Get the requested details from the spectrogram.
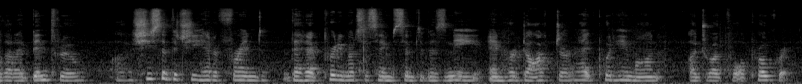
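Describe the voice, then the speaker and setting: Over noticeable background noise, a woman of medium pitch talks at a moderate pace with fairly even intonation. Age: 60s. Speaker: patient. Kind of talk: testimony. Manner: hesitant with fillers.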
